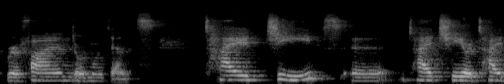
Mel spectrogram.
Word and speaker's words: qi: spelling of qigong so q i q i is pronounced chi okay i've also probably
